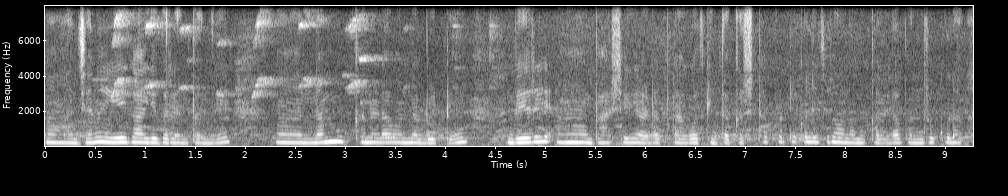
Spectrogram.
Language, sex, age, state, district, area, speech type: Kannada, female, 18-30, Karnataka, Koppal, rural, spontaneous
